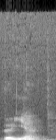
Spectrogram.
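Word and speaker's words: buidhe: In a word like buye, the I and the E are both slender and they're on either side of the DH, so the DH makes a y sound, buye.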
